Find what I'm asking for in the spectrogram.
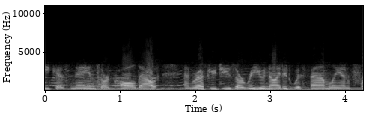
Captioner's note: archival news audio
